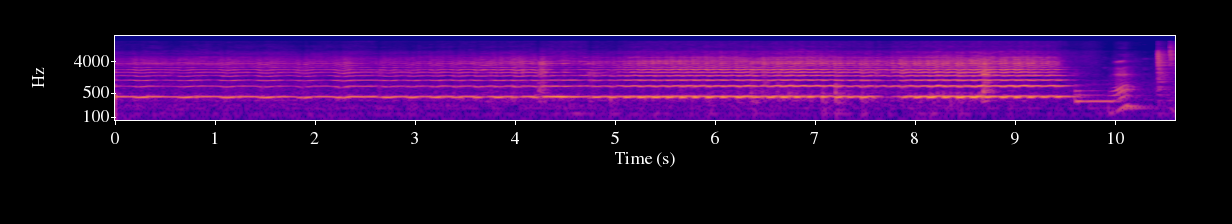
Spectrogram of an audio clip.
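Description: Violin holding one long note with an exaggerated, wide vibrato played as a technical exercise. The waver starts slow and gets faster and louder, and the note stops just before the end.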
